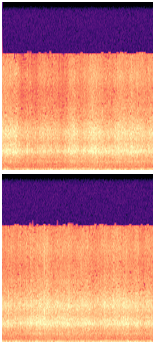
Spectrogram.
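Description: Steady road noise inside a moving car on a rain-soaked highway: a low rumble with an even hiss of tyres on wet pavement.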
